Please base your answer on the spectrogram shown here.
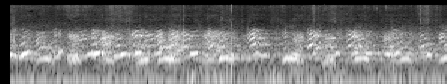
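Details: Pack of line-bred Blackcreek beagles, rabbit dogs, baying while tracking cottontail, bluetail and swamp rabbits; many overlapping ringing, yodelling bays with bent, wavering pitch, pouring out continuously with no break.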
